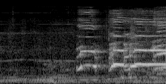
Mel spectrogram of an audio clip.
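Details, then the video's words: At a Sunday Balenggek chicken crowing contest in Ampang Kualo, Solok city, landiak class, a quiet start gives way to two loud ringing crow notes, the second long and sustained, over faint background chatter. "Kontes Ayam kukuak balenggek"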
